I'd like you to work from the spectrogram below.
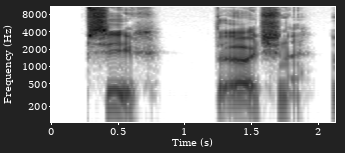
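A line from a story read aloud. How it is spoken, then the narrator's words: Sigh. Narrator (Russian): вздохнул воин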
